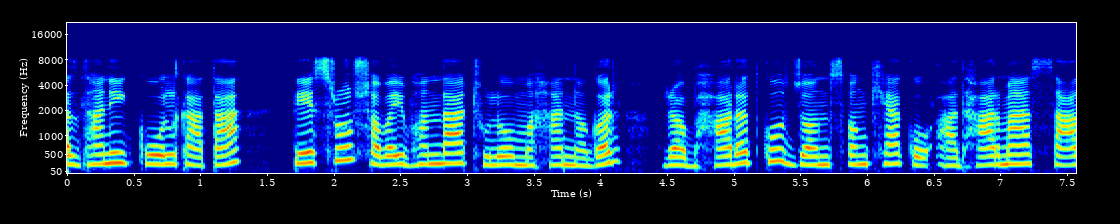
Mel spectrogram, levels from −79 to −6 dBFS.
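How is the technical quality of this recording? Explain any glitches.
The speech has small timing faults from a call path whose clocks disagree. The Opus-style coding rolls the top end off around 8 kHz.

Clock drift between sender and receiver: throughout the clip, the sending clock runs about 2% slow. The receiver's jitter buffer keeps running low and has to compensate.

Repeated timing corrections: from 0.37 to 7.47 s, the receiver stretches short pieces to keep pace. Playback runs at 99% speed, adding roughly a tenth of a second, heard as a slightly dragging, uneven tempo.

Scattered short gaps: between 1.22 and 3.75 s, around five packets arrive late or go missing. Each brief hole, none longer than about 10 ms, is patched by continuing the last sound, leaving brief ticks or smears.

Short stall from a late packet: from 5.80 to 5.86 s, the buffer runs dry. The last sound is held for 32 ms until the packet arrives, producing a slight buzzy hold with nothing lost.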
